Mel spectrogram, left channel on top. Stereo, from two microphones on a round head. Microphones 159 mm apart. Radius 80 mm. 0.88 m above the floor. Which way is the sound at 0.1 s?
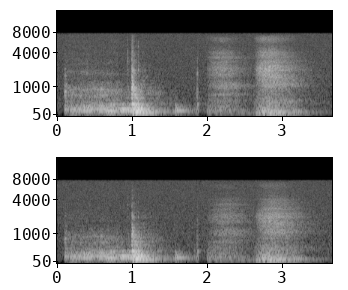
45° left (ahead or behind).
